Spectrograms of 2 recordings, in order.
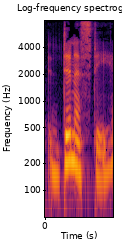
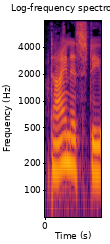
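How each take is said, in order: First: The word is said the British way. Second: The word is said the American way.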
